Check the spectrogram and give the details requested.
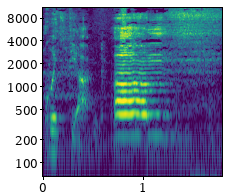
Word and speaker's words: Gwydion: For the authentic Welsh pronunciation of my name. Gwydion.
